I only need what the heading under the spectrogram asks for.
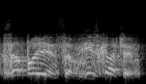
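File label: Serbian on fire mood med, speech; War Thunder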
